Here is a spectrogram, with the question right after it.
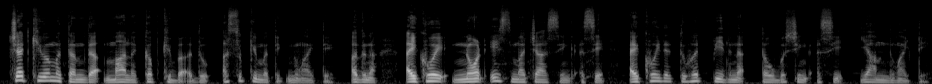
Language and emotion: Manipuri, neutral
